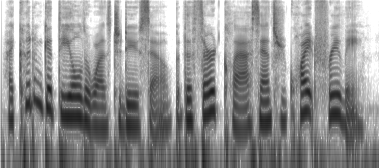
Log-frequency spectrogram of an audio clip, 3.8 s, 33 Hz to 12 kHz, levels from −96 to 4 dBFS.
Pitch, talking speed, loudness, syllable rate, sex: 185 Hz, 255 wpm, -18 LUFS, 6.0 syllables/s, female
